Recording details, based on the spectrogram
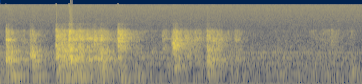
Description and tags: experimental sound recorded with my handy and after that i cutted it in soundforge.
this one is a peanut can.
best wishes and friendly greetings from berlin-city!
